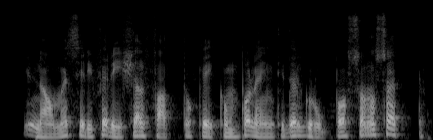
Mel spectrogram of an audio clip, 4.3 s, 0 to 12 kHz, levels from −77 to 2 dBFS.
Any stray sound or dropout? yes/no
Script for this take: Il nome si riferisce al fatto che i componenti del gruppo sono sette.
yes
